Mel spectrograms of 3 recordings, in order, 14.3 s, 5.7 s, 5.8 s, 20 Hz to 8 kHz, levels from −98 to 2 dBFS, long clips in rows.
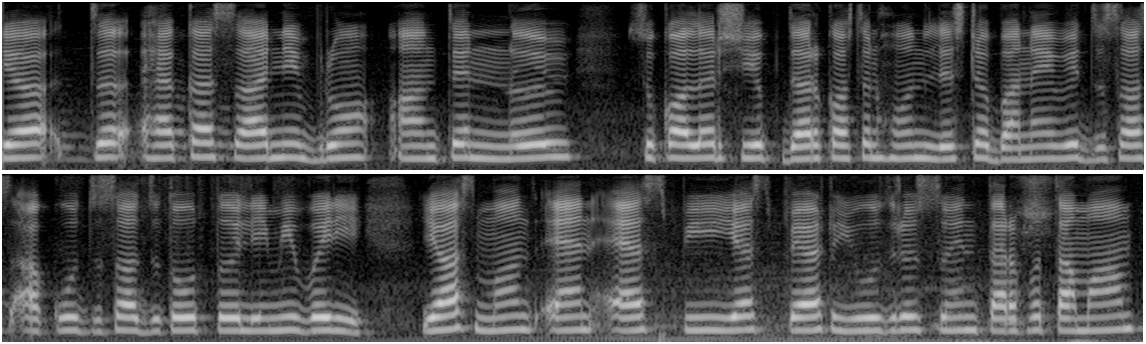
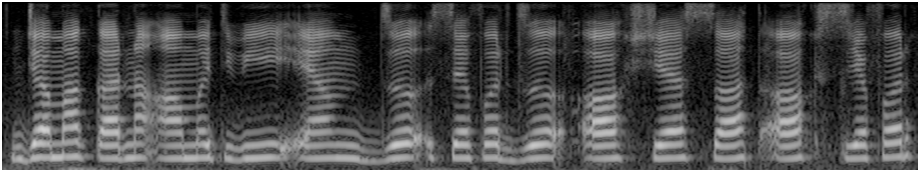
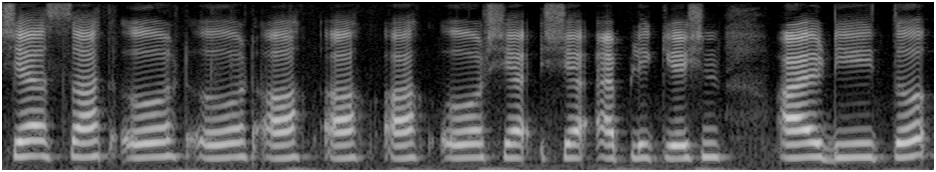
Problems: background conversations at intervals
